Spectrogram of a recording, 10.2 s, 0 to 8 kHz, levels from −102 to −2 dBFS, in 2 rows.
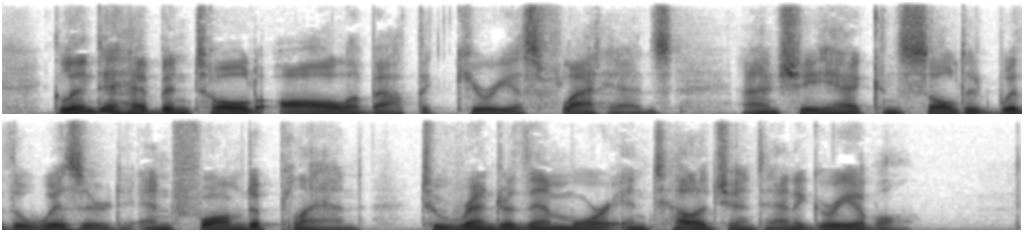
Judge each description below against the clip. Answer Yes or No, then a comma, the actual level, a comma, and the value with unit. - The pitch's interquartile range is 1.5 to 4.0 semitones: No, average, 5.0 semitones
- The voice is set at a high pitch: No, low, 100 Hz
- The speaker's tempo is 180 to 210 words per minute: No, average, 160 wpm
